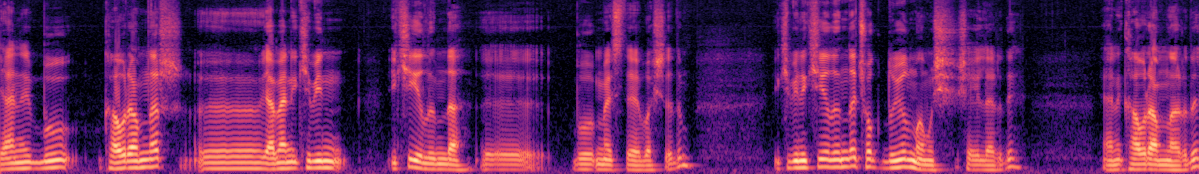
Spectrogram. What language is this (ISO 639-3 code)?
tur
